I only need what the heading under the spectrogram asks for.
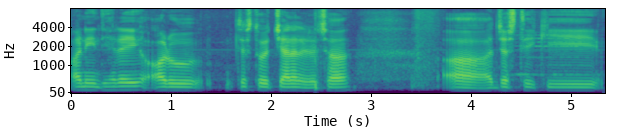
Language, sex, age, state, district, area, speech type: Nepali, male, 18-30, West Bengal, Darjeeling, rural, spontaneous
